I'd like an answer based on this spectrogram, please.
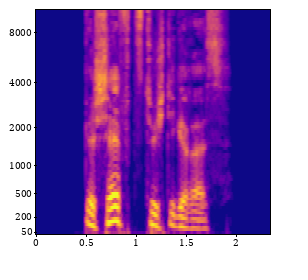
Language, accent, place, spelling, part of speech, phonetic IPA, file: German, Germany, Berlin, geschäftstüchtigeres, adjective, [ɡəˈʃɛft͡sˌtʏçtɪɡəʁəs], De-geschäftstüchtigeres.ogg
- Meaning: strong/mixed nominative/accusative neuter singular comparative degree of geschäftstüchtig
